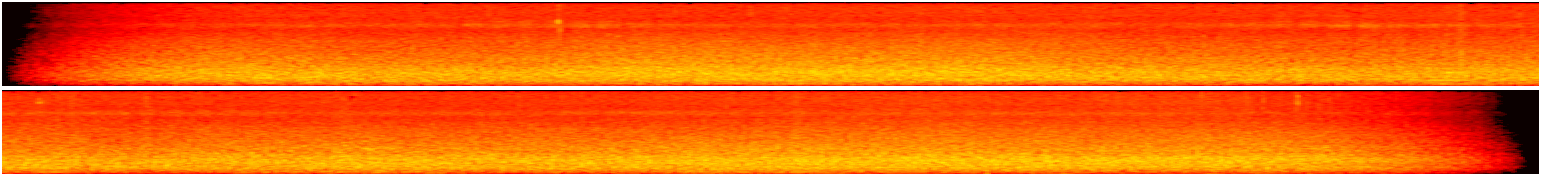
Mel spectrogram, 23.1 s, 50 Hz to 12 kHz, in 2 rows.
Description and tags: Ambiance of wind in trees during a summer day in South of France. Sound recorded with a ZOOM H4N Pro. Sound recorded with a ZOOM H4N Pro and a Rycote Mini Wind Screen.
Ambiance de vent dans les arbres lors d’une journée d’été dans le sud de la France (Vaucluse). Son enregistré avec un ZOOM H4N Pro et une bonnette Rycote Mini Wind Screen.
ambiance, ambience, ambient, blowing, branche, branches, breeze, field-recording, forest, general-noise, leaf, leaves, nature, nature-sound, summer, tree, trees, vent, wind, windy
